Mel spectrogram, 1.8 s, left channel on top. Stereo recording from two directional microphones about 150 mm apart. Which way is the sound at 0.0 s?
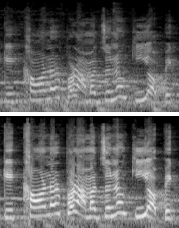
40° right (ahead or behind).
